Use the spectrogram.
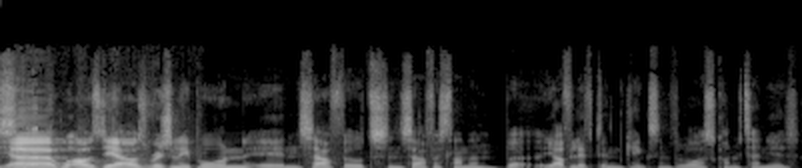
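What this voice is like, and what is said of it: South London accent. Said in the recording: “You've got almost like a South London accent, and not a Kingston accent.”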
